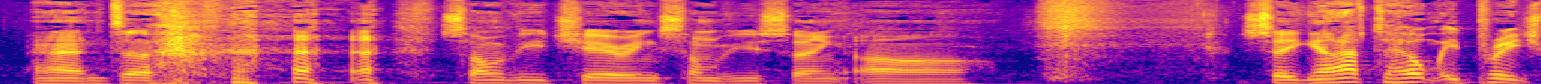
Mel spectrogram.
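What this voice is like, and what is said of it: Strained, fading voice. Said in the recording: “I'm losing my voice.”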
